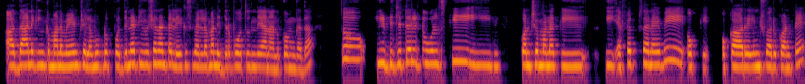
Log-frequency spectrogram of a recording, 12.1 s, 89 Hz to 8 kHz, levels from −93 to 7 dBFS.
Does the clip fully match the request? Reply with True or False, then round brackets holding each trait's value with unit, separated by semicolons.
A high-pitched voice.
True (240 Hz)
